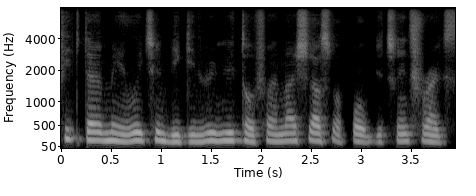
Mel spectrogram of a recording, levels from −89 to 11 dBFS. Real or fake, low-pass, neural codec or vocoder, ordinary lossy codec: fake; none; codec, 16 kHz, 0.5 kbps, FunCodec, trained on Chinese and English, 25 frames a second; none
